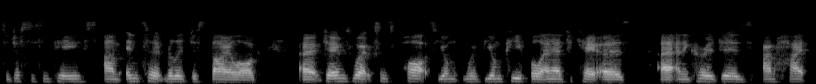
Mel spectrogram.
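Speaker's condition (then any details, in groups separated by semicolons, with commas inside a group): No condition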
